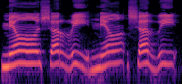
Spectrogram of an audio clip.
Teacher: پھر اس کے بعد ہے من شری، من شری، نون ساکن کے بعد شین ہے حرف اخفا کا، غنہ کریں گے، رو کے نیچے زیر ہے تو رو کو باریک پڑھا جائے گا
